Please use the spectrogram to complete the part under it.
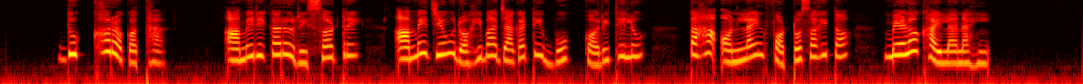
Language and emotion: Odia, sad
